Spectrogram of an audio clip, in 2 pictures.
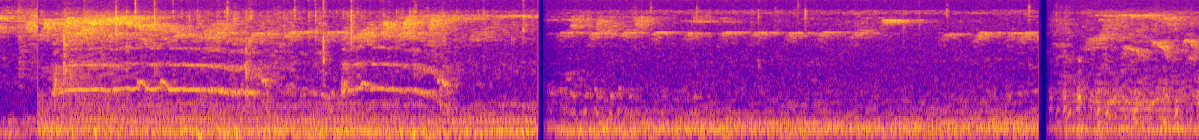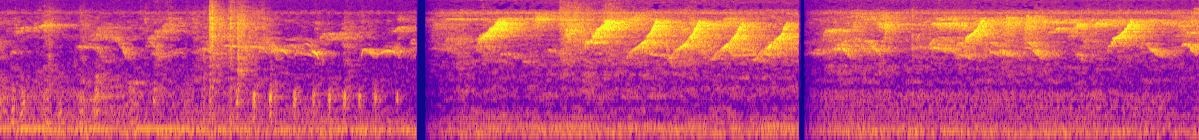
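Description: Faint birdsong: assorted chirps and calls, with quick high chirp series in the later part, over a low steady background. The sound breaks off sharply four times.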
